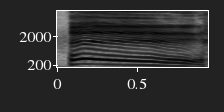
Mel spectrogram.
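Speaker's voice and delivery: sudden high call; bright jump of recognition; excited. Real, not acted. Recognizing an old skin.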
